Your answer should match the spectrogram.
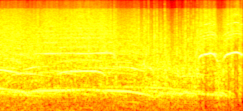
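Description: Crowd of men cheering and shouting, with several long drawn-out calls overlapping.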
